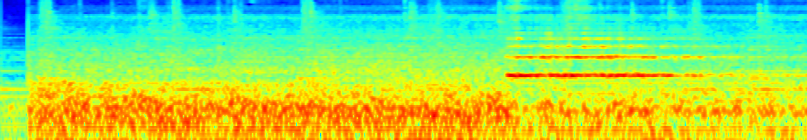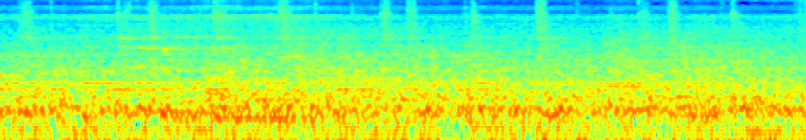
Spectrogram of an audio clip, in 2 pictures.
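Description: A New York City subway train rumbles loudly and steadily through a station, with a brief two-tone horn or whistle sounding partway through and faint clacks and squeals over the continuous roar.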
